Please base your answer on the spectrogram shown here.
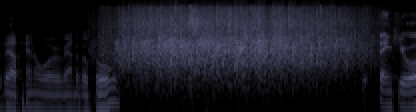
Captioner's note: audience clapping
